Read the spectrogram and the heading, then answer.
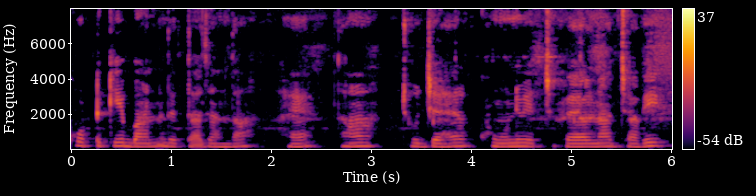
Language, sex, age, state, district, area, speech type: Punjabi, female, 30-45, Punjab, Tarn Taran, rural, spontaneous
